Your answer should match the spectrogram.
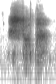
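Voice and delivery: voiceless mock hushing; whispered shut up. Host stopping her own immigrant joke, whispered. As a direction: cut yourself off in a whisper.

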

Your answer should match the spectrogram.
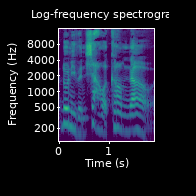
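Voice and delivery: loud, urgent mock order; insistent friend. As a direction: cut in loudly, allowing no argument.

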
